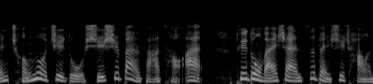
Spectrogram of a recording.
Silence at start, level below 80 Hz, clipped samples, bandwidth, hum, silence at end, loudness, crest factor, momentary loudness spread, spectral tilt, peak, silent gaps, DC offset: 0 s; -66 dBFS; under 0.1%; 7 kHz; none; 0 s; -35 LUFS; 18 dB; 7 LU; -3.5 dB/octave; -18 dBFS; none; under 0.1%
